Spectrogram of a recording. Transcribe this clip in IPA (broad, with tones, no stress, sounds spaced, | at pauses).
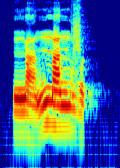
ŋ a˨˩˦ n m a˧ n v ə˨˩ k̚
